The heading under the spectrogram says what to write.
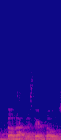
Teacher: Tav is spoken by bridling the tongue between the teeth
